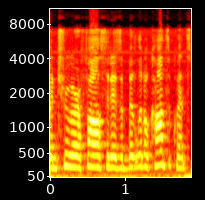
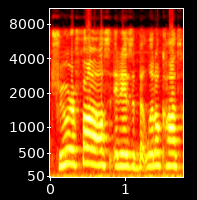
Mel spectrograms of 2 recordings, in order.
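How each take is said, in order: First: It runs on with no pause after "false". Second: There is a pause after "false". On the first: The speaker calls it wrong. "You can't just blow through it" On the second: The speaker calls it right. "you have to read it for punctuation"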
